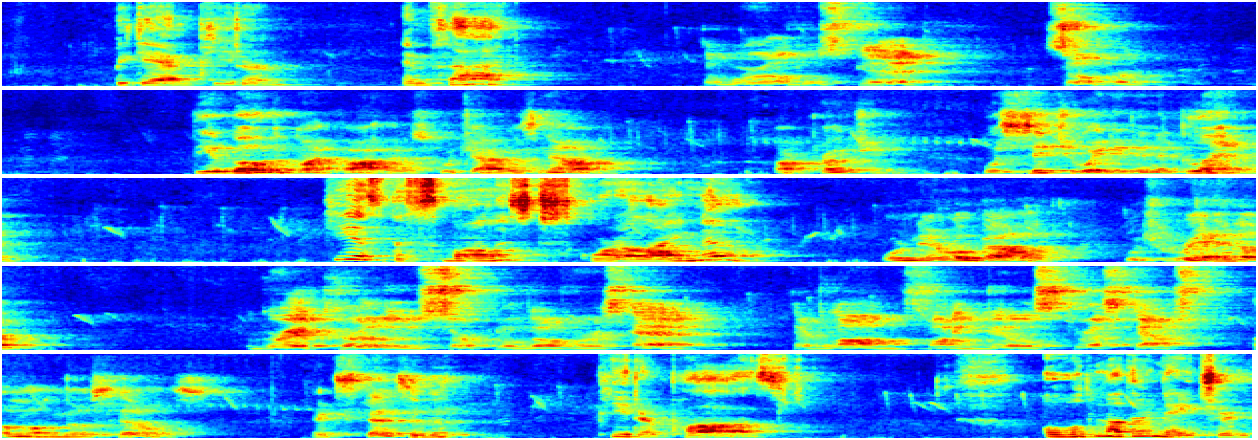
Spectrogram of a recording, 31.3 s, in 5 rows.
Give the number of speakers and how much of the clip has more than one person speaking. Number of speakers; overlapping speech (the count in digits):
3, no overlap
